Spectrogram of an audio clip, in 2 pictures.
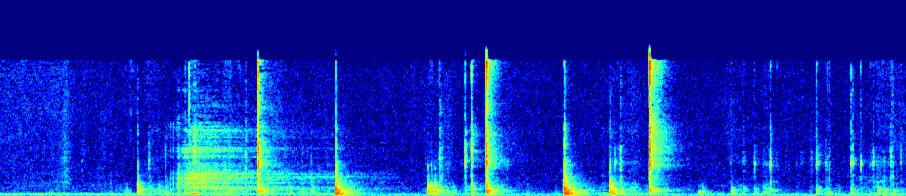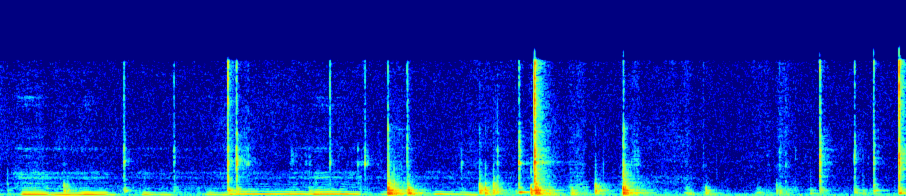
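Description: Plastic pegs click and clatter close by.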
